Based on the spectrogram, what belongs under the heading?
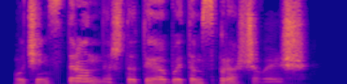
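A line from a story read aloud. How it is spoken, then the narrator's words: Muttered. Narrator (Russian): пробормотал Александр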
